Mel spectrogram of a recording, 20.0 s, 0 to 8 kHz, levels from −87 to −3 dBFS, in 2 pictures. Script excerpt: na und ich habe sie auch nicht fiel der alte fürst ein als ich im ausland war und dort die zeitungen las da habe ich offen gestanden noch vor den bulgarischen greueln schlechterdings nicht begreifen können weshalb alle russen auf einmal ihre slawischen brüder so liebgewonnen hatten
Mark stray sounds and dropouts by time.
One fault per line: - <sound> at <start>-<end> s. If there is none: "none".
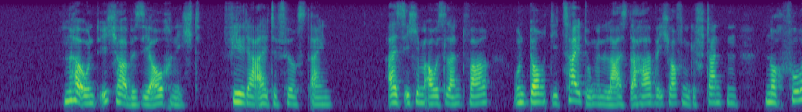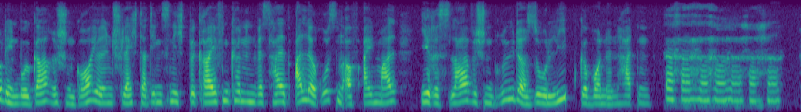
- laugh at 18.3-19.9 s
